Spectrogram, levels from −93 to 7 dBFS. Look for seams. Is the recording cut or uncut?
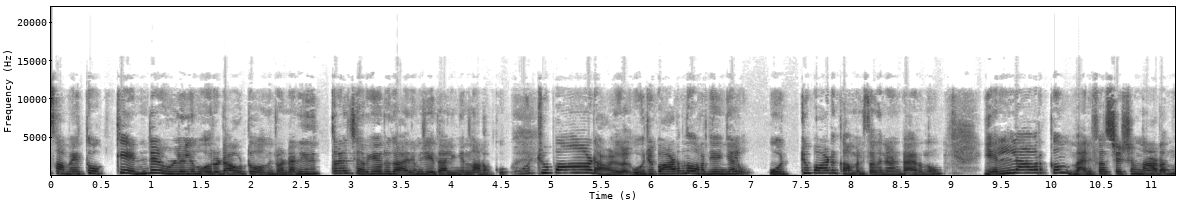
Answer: cut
